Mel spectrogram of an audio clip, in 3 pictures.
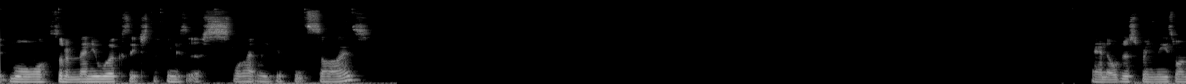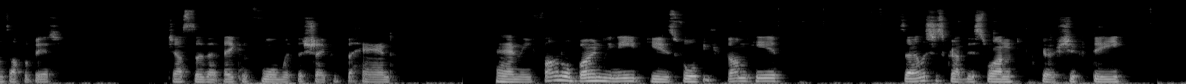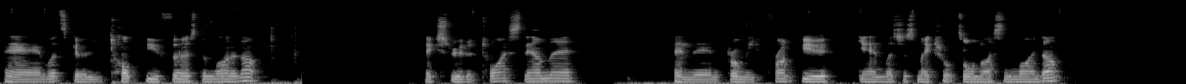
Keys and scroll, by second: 0.0-1.6 typing, 3.7 g, 4.4 g, 4.9 g, 6.3 g, 8.0 g, 11.4 g, 12.8 g, 14.1 g, 22.3 shift+d, 23.9 g, 24.4 KP_7, 25.0 g, 26.1 g, 26.5 g, 27.7 e, 28.4 e, 29.7-33.4 typing.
